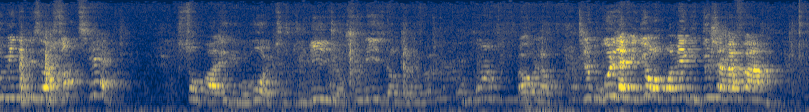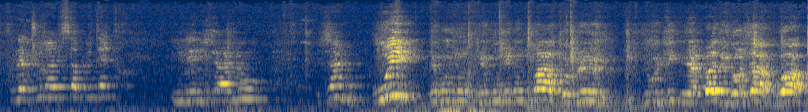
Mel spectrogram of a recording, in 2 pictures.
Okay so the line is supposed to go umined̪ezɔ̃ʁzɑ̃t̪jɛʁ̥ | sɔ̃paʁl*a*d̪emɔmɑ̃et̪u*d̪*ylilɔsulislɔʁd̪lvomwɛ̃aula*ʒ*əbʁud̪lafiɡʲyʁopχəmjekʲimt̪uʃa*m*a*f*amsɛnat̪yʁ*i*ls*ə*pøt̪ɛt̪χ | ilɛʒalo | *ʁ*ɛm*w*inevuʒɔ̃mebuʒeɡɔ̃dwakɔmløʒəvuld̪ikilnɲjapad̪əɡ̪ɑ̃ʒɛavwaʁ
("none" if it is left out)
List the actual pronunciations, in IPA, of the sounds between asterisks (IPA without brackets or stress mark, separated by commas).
e, d̪, ʒ, m, f, ɛ, a, ʒ, w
